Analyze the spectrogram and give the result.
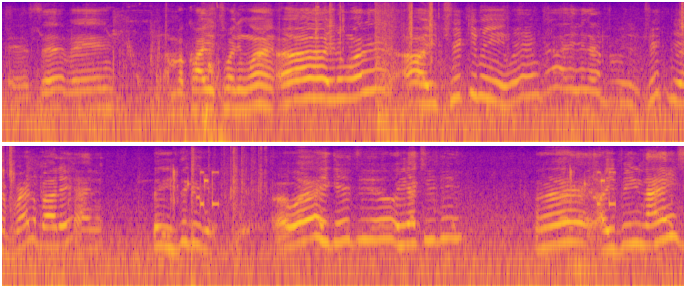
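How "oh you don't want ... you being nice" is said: pitched high, amazed and delighted; can't believe the kindness, voice up high; surprised high disbelief. Real, not acted. Streamer amazed as a stranger teammate gives him loot, high surprised voice.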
